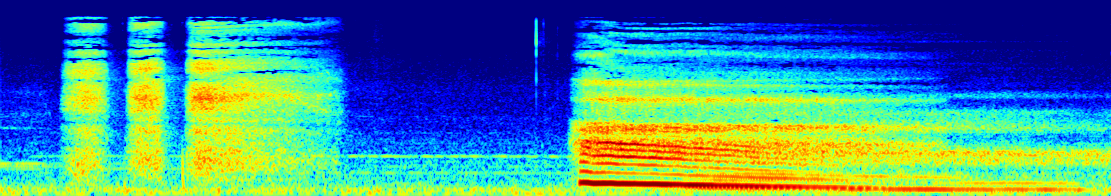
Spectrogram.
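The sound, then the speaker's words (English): Deep inhaling through the nose in a guided breathing exercise: three short, sharp sniffs, then a longer drawn-in breath. After a quiet pause, a low sustained tone with slowly falling pitch fades out. No one talks. “Inhale, inhale, inhale through the nose. Hold it for as long as you can with minimum effort, keeping yourself expanded.”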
